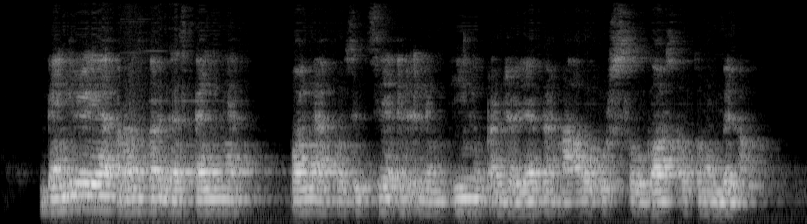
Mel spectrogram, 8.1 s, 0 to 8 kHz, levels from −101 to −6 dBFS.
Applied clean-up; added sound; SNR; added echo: neural separator model SepFormer DNS4.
